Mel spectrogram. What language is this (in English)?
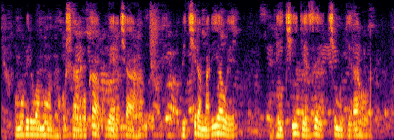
Kinyarwanda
